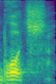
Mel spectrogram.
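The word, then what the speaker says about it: brocciu: Et encore, on prononce broch. Il n'y a pas I-U à la fin, je crois.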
